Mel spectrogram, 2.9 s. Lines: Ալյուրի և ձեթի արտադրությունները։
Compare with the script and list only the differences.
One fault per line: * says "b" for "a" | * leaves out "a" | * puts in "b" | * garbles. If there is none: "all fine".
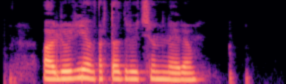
* leaves out "ձեթի"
